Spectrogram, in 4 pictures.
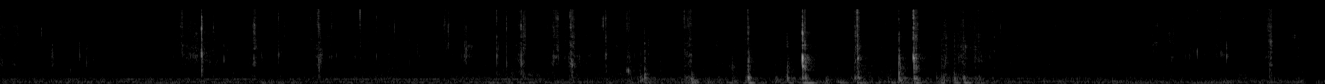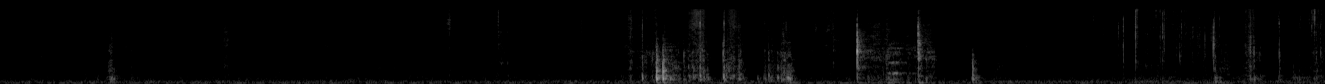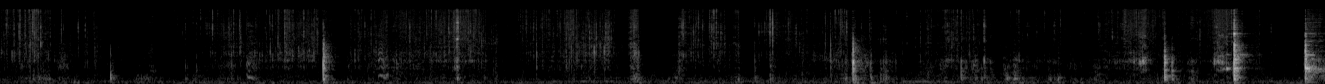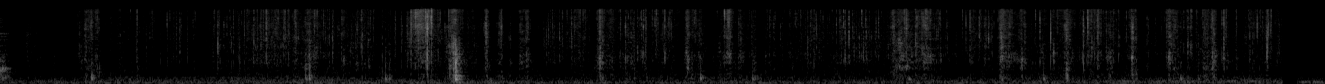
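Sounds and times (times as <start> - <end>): slime crackling and popping: 24.1 - 39.3, 40.4 - 52.6.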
